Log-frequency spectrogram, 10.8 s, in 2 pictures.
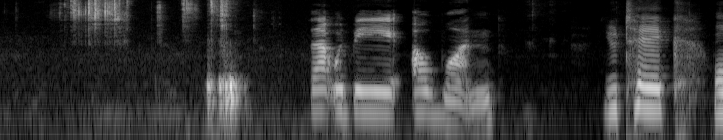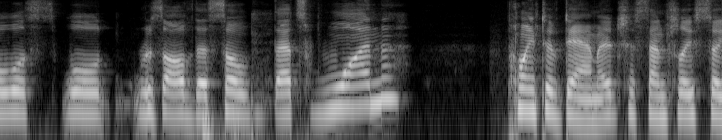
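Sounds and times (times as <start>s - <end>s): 
dice rolling: 0.4s - 1.9s
speech: 1.6s - 3.8s, 4.5s - 8.5s, 9.2s - 10.8s.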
